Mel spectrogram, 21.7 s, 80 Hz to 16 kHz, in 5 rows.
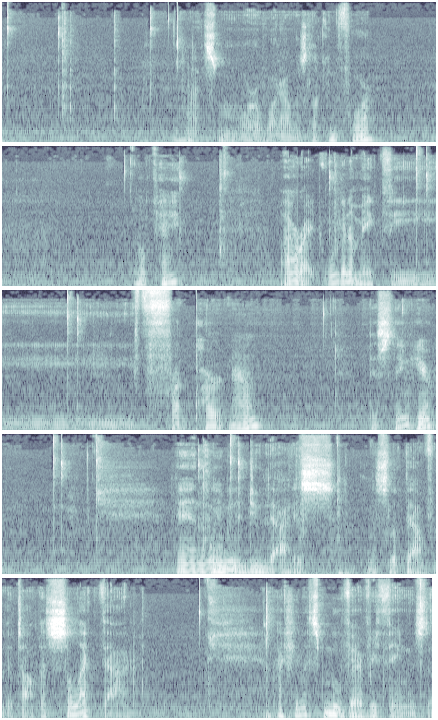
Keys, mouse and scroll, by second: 0.0 middle click, 0.8-1.5 scroll down 3, 1.5 middle click, 6.2-8.8 scroll down 2, 6.6 middle click, 13.9 middle click, 15.2 click, 16.3 KP_7, 18.9-19.4 scroll up 1, 19.9 a, 21.5 click.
